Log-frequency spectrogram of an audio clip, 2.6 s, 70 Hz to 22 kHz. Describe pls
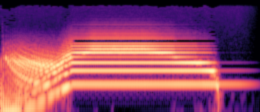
analog bass 04
Resonant analog synth scream played on vintage analogue synthesizer Roland JUNO106. No processing.
you can support me by sending me some money:
vintage, analog, tone, synth, synthesizer, electronic, bass, siren, alarm, retro, buzzer, scream, horn, resonant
